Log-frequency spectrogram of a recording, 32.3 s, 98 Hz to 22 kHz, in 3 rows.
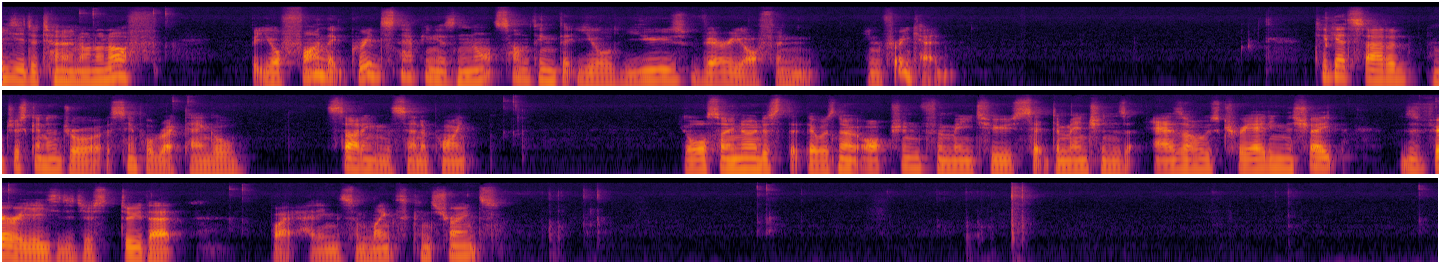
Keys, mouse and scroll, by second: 0.6 click, 1.2 click, 9.6 click, 21.7 click, 23.6 click, 25.6 2, 26.0 0, 26.3 Return, 27.3 click, 28.8 3, 29.1 0, 29.3 Return, 31.2 Escape.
